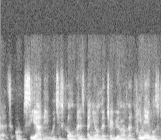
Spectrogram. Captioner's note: foreign language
